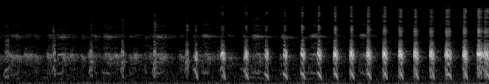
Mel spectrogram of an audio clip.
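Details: Chukar partridge, called keklik, singing in Tajikistan: soft chuck notes that grow louder and faster into a steady run of sharp clucks, about three a second.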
